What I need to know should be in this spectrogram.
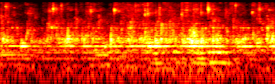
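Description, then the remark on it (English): Brown water pumped by residents from a street pump gushes steadily into a bucket on Lermontov Street in the village of Michurinsky, southern Russia, a continuous splashing, filling sound with no voices, the pour rising slightly in intensity toward the end. “On Lermontov Street, residents pump out the brown liquids by the buckets every day.”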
